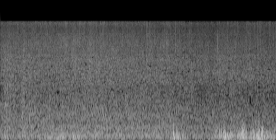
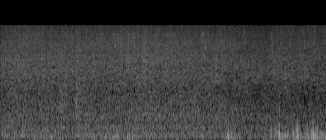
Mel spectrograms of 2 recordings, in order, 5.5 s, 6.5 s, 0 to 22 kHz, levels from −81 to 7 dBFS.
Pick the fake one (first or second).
second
